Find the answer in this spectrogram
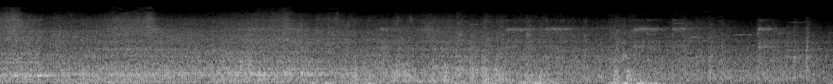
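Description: Commuter electric train pulling out and running past along the platform, its wheels rolling on the rails. Short high-pitched wheel squeals come in during the second half, and the noise eases off as the last car clears.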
